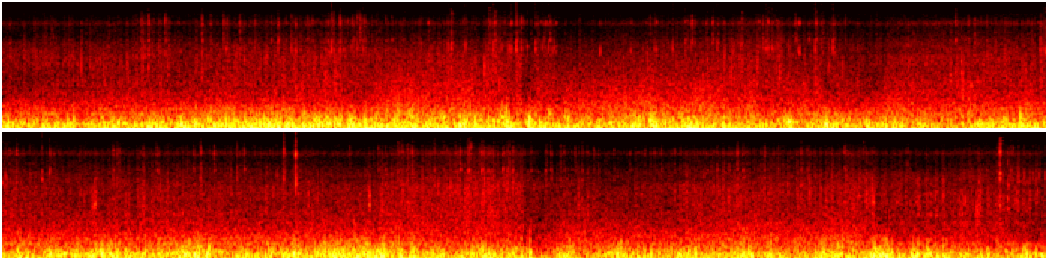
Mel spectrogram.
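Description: Wind buffeting a GoPro's microphone as a Diamondback Hook mountain bike rolls along a dirt trail. Tyre noise on the dirt runs under it, with scattered light clicks and rattles from the bike over the rough ground.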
